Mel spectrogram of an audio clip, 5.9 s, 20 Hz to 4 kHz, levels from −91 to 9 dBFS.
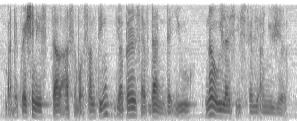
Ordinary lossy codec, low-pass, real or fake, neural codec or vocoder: none; 3.6 kHz; real; none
